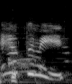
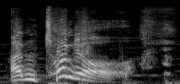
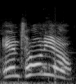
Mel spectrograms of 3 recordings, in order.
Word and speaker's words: Antonio: Oh, Anthony!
